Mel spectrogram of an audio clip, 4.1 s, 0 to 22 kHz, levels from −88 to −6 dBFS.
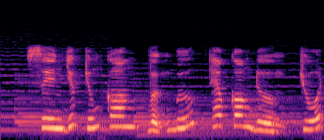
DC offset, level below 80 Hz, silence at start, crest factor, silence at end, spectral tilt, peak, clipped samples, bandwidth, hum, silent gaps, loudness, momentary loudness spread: under 0.1%; -72 dBFS; 0 s; 16 dB; 0 s; -4.5 dB/octave; -8 dBFS; under 0.1%; 6.8 kHz; none; none; -24 LUFS; 8 LU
